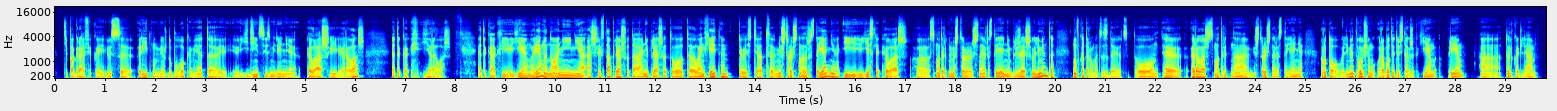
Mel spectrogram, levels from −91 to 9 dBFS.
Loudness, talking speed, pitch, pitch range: -19 LUFS, 140 wpm, 100 Hz, 90-120 Hz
